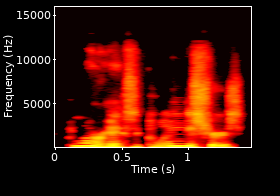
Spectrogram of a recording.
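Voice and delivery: high, slow piping voice; piped. A narrator's reading. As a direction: pipe it out like a small marmot. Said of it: "piped Mandy Marmot".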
